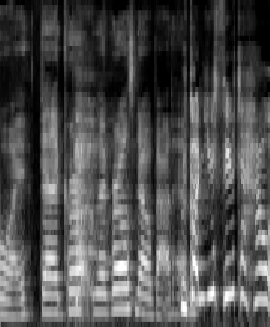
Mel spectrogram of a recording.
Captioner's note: laughing; excited gasp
